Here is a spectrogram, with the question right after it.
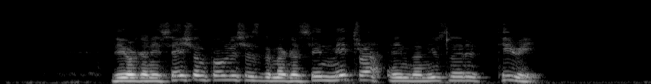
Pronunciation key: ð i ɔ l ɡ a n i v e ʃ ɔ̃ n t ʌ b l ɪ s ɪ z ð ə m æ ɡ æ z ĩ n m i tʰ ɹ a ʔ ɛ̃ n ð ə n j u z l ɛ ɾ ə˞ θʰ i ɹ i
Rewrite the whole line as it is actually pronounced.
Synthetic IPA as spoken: ð i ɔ ɹ ɡ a n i z e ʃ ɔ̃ n p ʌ b l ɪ ʃ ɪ z ð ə m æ ɡ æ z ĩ n m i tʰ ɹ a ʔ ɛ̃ n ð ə n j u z l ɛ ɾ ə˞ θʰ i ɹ i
